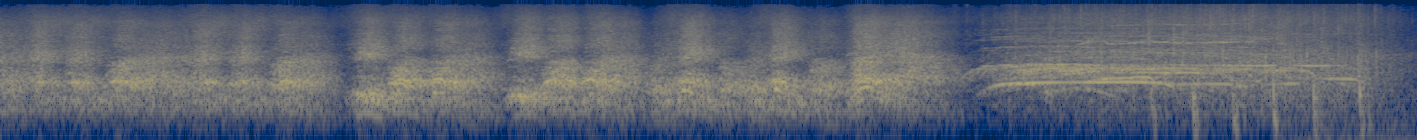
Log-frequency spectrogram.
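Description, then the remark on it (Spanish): A large crowd shouts the Politécnico's 'Huelum' chant on Politécnico Day in rhythmic, repeated bursts for several seconds, then breaks into whistles and scattered cheering as the chant ends. “¿Qué te parece si hoy en el Día del Politécnico gritamos un ¡WELUM!”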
